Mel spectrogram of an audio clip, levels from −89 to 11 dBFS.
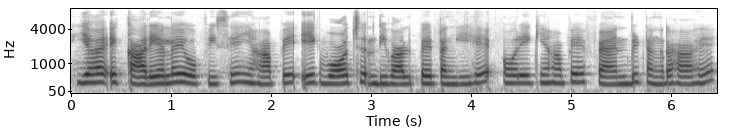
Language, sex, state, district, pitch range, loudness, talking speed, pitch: Hindi, female, Maharashtra, Dhule, 230-265 Hz, -16 LUFS, 205 wpm, 250 Hz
